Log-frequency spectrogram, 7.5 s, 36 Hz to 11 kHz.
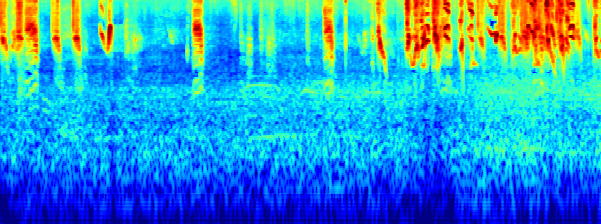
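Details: Several sparrows coming for food on 20 March 2021 chirp sparsely at first, then build into dense, overlapping high chirping over the last few seconds, with steady background hiss.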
